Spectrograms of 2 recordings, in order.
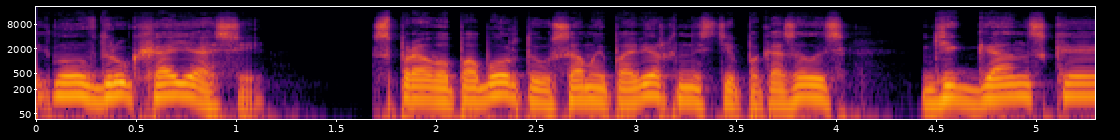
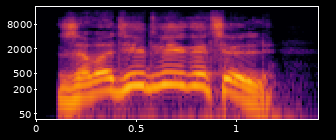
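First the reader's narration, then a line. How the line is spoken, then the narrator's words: Shouting. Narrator (Russian): крикнул Кику на Какуре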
